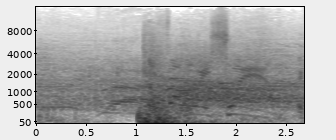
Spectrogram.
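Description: A heavy body slams onto the wrestling mat with a loud thud.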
